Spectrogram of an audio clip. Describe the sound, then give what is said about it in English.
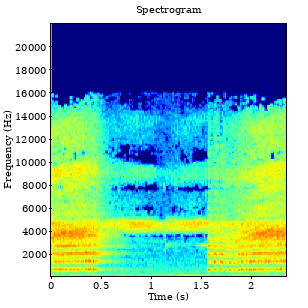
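A grey-headed broadbill's wing-made display sound: a loud, steady, high mechanical buzz with a harmonic tone, breaking off for about a second, then resuming just as strongly. No voices. “Here is another broadbill, the grey-headed broadbill.”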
